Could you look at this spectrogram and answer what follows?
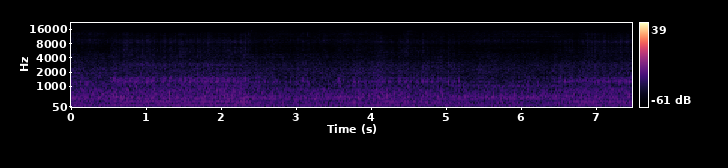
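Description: Drill press running a cloth buffing wheel while a brass carbide lamp part is polished against it: a steady motor hum under the whir of the spinning wheel. A higher tone comes and goes as the part is worked against the wheel.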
